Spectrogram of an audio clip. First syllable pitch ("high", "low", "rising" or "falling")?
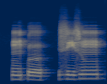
low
